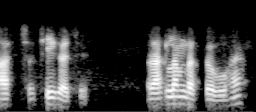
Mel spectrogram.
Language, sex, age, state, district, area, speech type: Bengali, male, 30-45, West Bengal, Purba Bardhaman, urban, conversation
